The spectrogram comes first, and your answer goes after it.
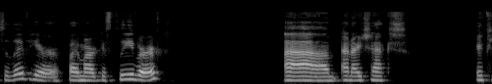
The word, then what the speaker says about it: Kliewer: and we used to live here by Marcus Cleaver um and I checked if you weren't here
